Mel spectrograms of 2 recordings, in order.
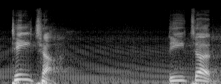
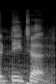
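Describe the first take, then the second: First: "Teacher" with TEA louder and the ending falling away; stress on TEA. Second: "teacher" with both syllables given equal weight; flat equal stress. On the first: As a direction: hit "Tea", let "cher" fall. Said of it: "speak the syllable little more loudly". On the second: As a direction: say "teacher" flat, te and cher the same. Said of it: "we the Indians are flatter". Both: Shown as a demonstration.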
